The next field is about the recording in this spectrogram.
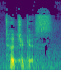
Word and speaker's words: Tychicus: I'm going to tell you the actual pronunciation of his name is Tychicus. Okay? That's how you actually say it.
